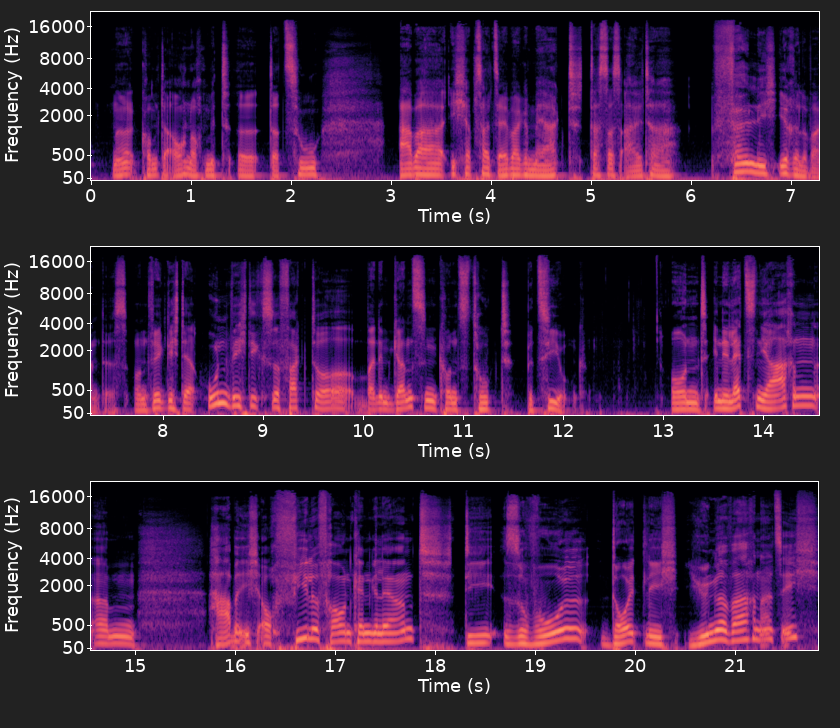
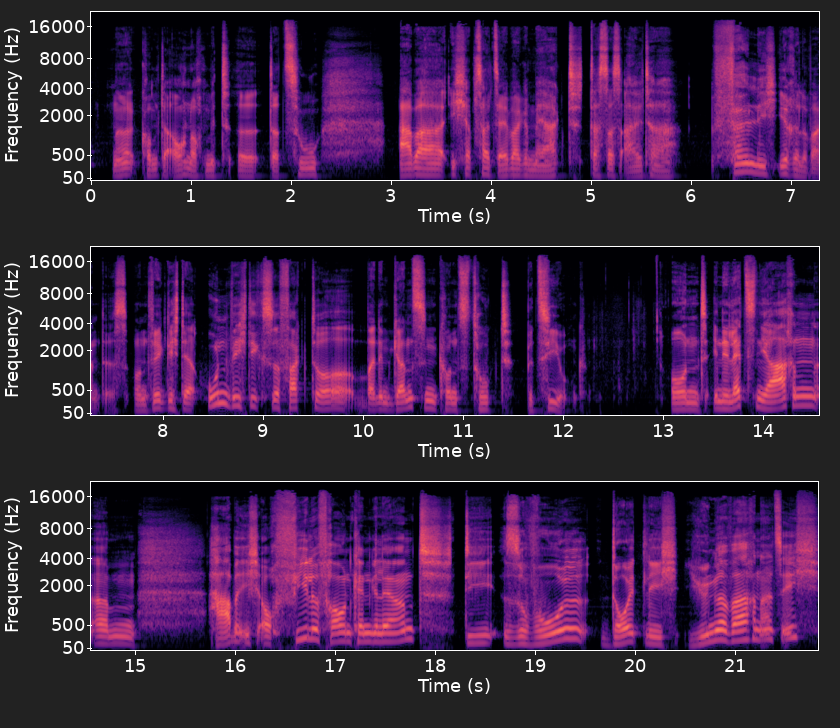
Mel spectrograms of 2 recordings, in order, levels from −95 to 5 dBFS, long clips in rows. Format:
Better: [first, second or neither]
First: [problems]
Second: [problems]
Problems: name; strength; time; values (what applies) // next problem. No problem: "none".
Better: first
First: none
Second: thin; very; fading below 750 Hz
